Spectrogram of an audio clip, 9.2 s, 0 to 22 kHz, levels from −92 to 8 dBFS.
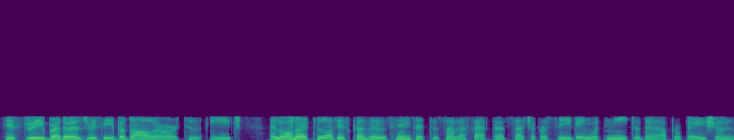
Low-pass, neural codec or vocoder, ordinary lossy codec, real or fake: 3.6 kHz; codec, 16 kHz, 2 kbps, FreqCodec, larger model; AAC, 32 kbps; fake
